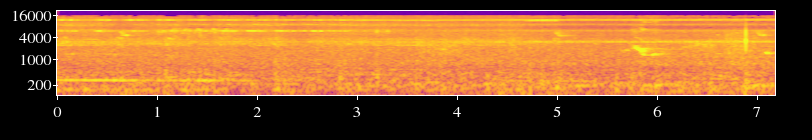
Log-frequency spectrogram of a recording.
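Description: Wind blows softly outdoors, rustling tree leaves.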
